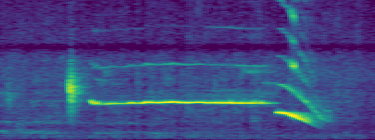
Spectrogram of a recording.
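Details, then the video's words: Common Iora (sirtu) lure song: a drawn-out level whistle held about one and a half seconds, ending in a sharp falling slur. "pancingan sirtu macet bunyi & malas bunyi"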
